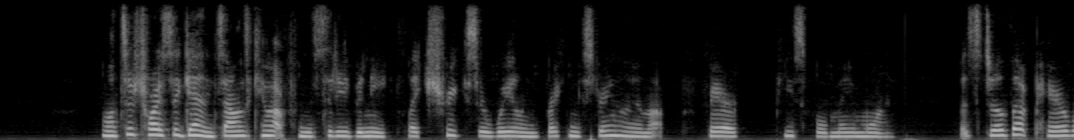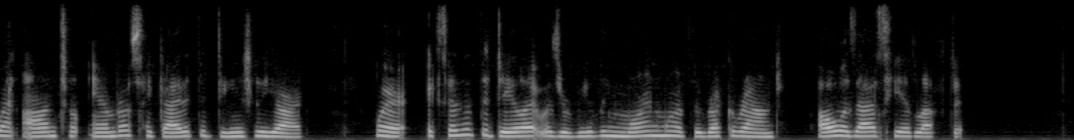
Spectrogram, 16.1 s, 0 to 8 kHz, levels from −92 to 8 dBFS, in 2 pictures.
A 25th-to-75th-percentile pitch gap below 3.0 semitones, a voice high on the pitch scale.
Yes: narrow, 2.4 semitones; high, 245 Hz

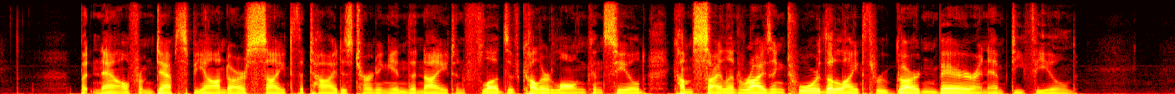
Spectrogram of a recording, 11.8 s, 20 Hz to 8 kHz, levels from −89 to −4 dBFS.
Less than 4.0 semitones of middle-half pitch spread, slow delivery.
No: narrow, 2.4 semitones; average, 165 wpm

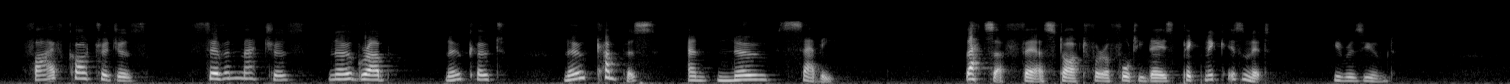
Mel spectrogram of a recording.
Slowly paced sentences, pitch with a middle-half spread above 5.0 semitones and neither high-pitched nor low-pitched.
No: slow, 105 wpm; wide, 5.4 semitones; high, 215 Hz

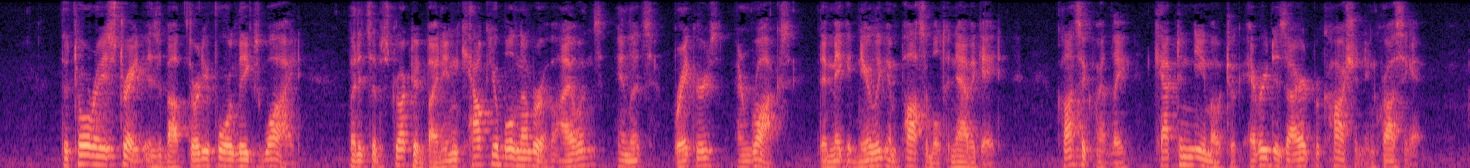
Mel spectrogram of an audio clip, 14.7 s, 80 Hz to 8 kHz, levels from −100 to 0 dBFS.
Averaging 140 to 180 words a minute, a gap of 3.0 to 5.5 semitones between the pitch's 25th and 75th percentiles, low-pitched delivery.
Yes: average, 160 wpm; average, 4.2 semitones; low, 115 Hz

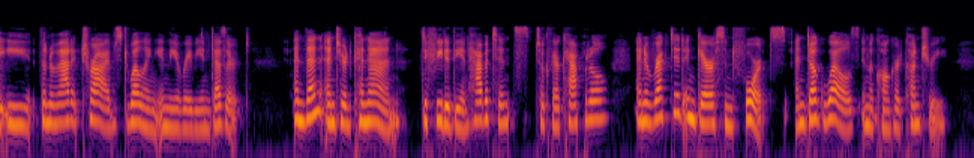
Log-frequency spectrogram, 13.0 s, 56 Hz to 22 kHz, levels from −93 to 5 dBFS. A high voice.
Yes: high, 215 Hz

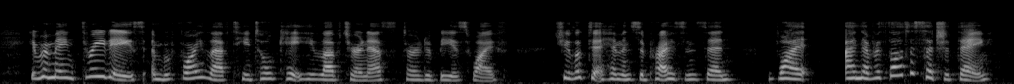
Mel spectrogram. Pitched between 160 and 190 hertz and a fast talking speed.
No: high, 235 Hz; fast, 220 wpm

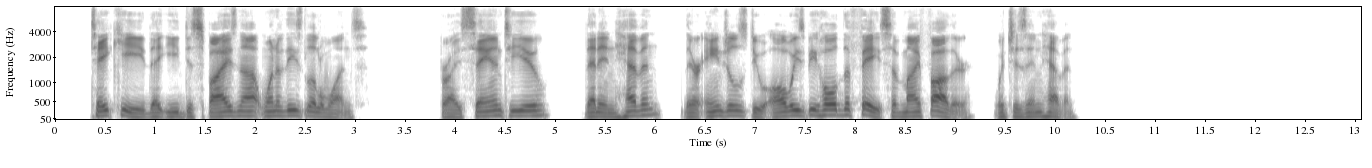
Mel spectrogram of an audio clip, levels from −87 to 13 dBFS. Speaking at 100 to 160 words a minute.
Yes: average, 150 wpm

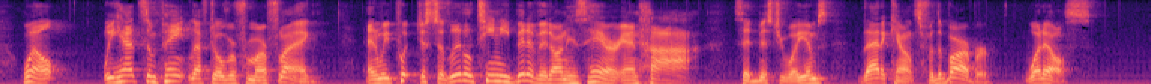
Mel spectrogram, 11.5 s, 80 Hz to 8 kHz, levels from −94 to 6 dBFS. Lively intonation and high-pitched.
No: wide, 7.7 semitones; medium, 140 Hz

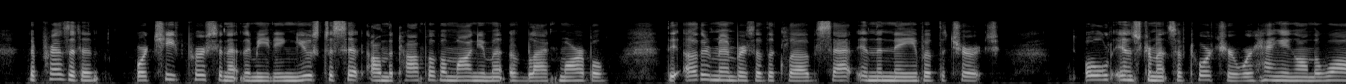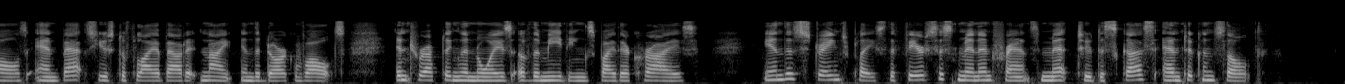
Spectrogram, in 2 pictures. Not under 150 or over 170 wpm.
No: average, 180 wpm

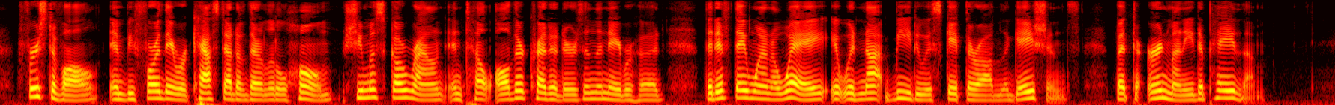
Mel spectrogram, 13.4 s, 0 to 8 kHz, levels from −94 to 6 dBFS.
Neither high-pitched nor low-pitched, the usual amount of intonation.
Yes: medium, 170 Hz; average, 4.3 semitones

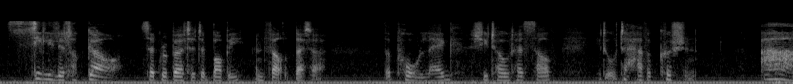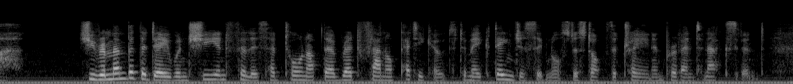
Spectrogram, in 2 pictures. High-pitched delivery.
No: very low, 90 Hz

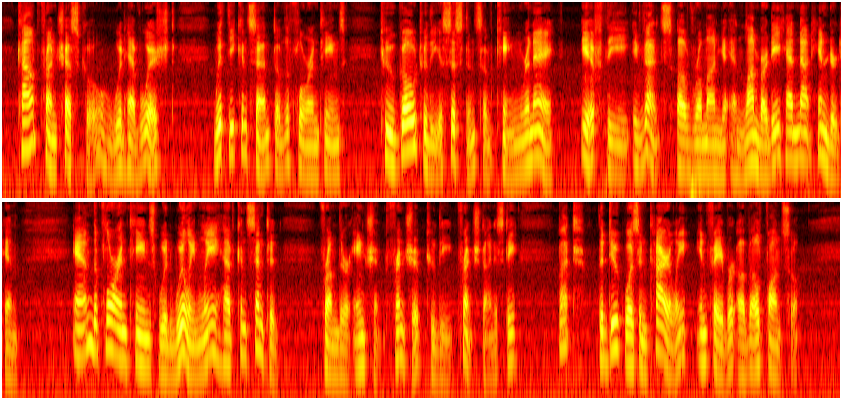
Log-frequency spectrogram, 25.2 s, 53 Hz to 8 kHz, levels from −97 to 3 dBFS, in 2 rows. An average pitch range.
No: wide, 6.0 semitones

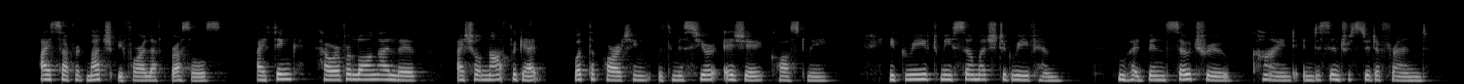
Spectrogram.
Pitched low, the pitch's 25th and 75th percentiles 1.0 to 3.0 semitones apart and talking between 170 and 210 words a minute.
No: high, 210 Hz; average, 2.7 semitones; average, 175 wpm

